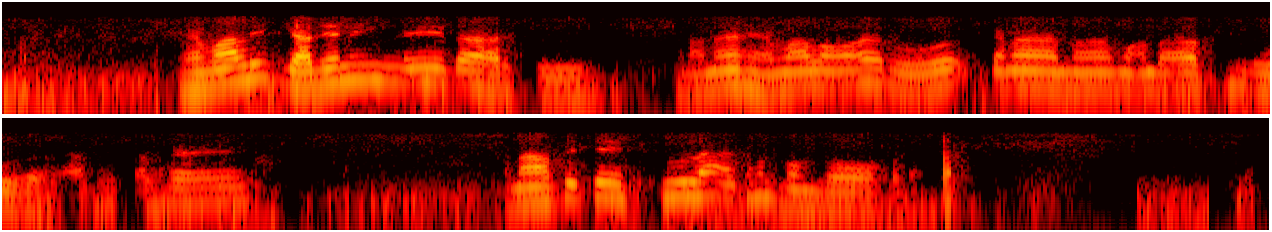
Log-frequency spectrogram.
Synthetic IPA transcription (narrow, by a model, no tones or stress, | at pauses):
hɛmaliʔ̚ˀɡad͡ʒɛniɲlɛd̪aaɾki | nanɛɦɛmalɔʔɛɾuəʔ̪̚kananamad̪at̪ʰiɾuəad̪kalɦɛ | anaɦɔt̪ic̚t̪ɛistulaʔãkanabɔnd̪ɔkad̪a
